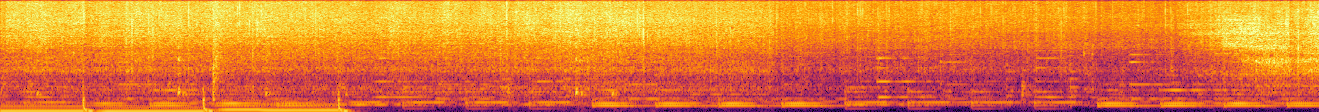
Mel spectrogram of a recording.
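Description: Shredded cabbage and carrots sizzling in hot oil in a pan as they are stirred, under background music. Near the end the sizzle grows louder as udon noodles are dropped in.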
